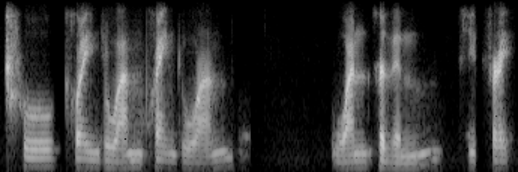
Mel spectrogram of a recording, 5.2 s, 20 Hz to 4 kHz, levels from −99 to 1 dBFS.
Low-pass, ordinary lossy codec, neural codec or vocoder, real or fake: 3.6 kHz; Opus, 24 kbps; codec, 16 kHz, 1 kbps, X-Codec, HuBERT features, trained on balanced general audio; fake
